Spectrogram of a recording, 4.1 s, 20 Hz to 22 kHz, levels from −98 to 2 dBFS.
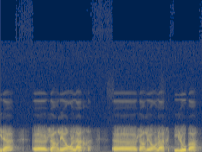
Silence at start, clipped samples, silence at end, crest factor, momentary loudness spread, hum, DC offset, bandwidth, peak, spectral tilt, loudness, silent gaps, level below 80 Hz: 0 s; under 0.1%; 0.05 s; 14 dB; 11 LU; none; under 0.1%; 9 kHz; -4 dBFS; -4.5 dB/octave; -17 LUFS; none; -60 dBFS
